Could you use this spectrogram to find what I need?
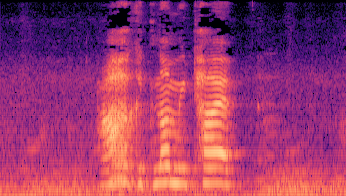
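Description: A young woman hums with pleasure close by.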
